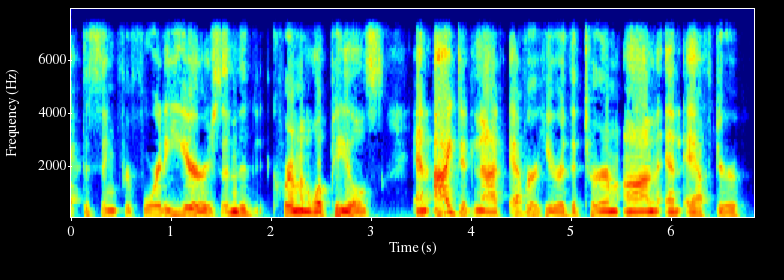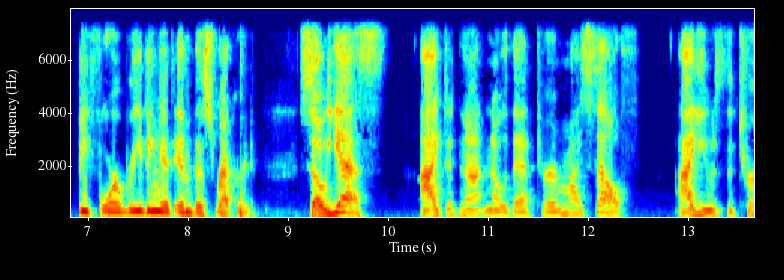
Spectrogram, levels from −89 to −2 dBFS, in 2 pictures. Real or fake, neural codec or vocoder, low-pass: real; none; 7.2 kHz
